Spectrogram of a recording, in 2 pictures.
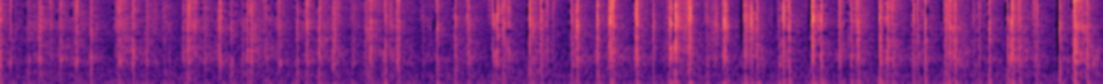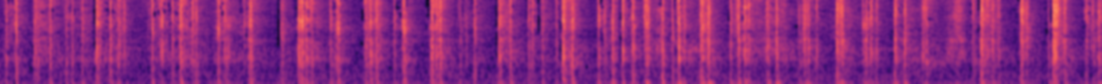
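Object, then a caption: Small cardboard box. Fingernails rapidly tap and scratch the surface of a small, hollow, red printed cardboard package with a barcode. The result is a dense, fast stream of sharp, dry clicks and scratchy rustles, bright and crisp with almost no ring after each hit, growing slightly louder toward the end.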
